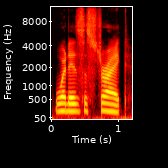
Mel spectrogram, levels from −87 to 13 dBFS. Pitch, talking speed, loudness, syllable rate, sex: 185 Hz, 195 wpm, -16 LUFS, 4.6 syllables/s, female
